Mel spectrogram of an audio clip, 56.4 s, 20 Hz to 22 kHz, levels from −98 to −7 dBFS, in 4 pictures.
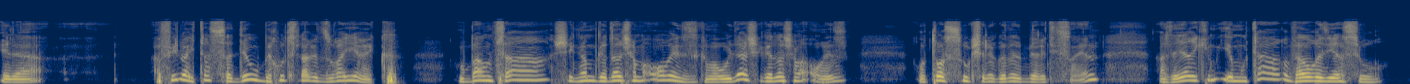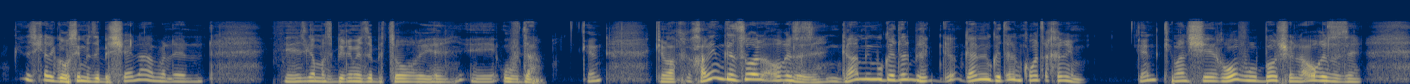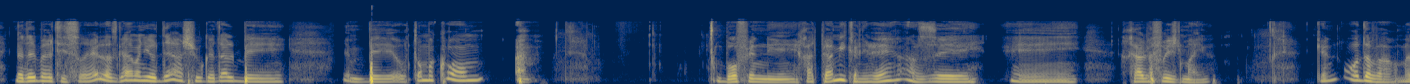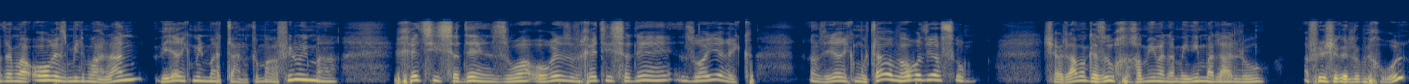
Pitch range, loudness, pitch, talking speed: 150-210 Hz, -32 LUFS, 175 Hz, 145 wpm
